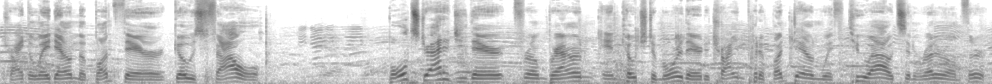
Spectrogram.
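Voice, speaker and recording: A young man doing live softball play-by-play as the lead commentator, in clipped, present-tense calls. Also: on the high side, moderate pace. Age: young adult.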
